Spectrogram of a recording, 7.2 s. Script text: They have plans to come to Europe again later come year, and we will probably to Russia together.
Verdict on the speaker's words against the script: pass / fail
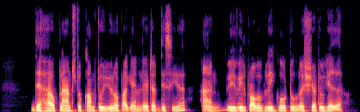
fail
